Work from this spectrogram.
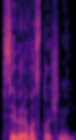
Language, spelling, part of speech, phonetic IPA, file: Russian, северо-восточный, adjective, [ˌsʲevʲɪrə vɐˈstot͡ɕnɨj], Ru-северо-восточный.ogg
- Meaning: 1. northeast, northeastern 2. northeasterly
